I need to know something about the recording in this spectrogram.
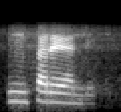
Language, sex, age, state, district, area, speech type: Telugu, female, 45-60, Andhra Pradesh, Chittoor, rural, conversation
